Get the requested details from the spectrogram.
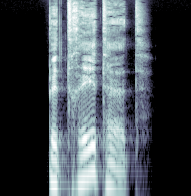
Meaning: inflection of betreten: 1. second-person plural present 2. second-person plural subjunctive I 3. plural imperative
- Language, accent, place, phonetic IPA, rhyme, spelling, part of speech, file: German, Germany, Berlin, [bəˈtʁeːtət], -eːtət, betretet, verb, De-betretet.ogg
